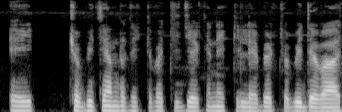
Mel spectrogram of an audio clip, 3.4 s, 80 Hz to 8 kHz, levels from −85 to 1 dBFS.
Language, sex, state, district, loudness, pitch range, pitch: Bengali, male, Assam, Hailakandi, -20 LUFS, 115-120 Hz, 115 Hz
